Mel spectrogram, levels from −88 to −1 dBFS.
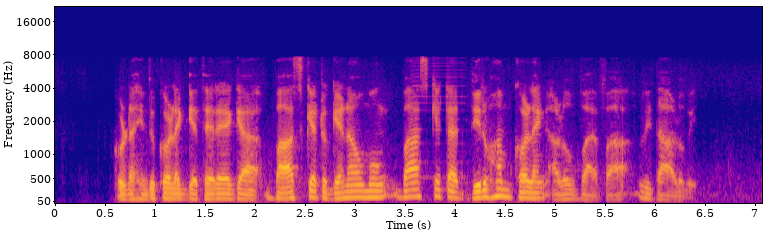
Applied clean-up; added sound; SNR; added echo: neural separator model SepFormer DNS4.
